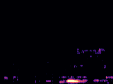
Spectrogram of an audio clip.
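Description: One short, low hum from a person's voice, falling slightly in pitch, about one and a half seconds in; otherwise quiet.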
